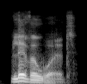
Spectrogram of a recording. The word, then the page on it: liverwort: British English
